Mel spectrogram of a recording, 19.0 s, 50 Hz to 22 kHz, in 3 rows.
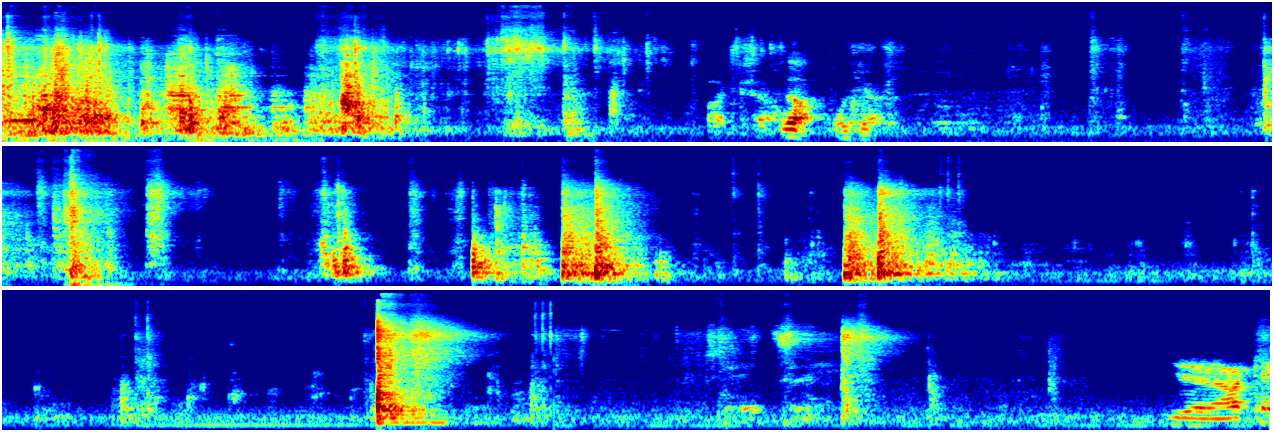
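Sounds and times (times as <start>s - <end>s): tools scraping and clattering: 0.0s - 3.5s, 12.2s - 17.5s.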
